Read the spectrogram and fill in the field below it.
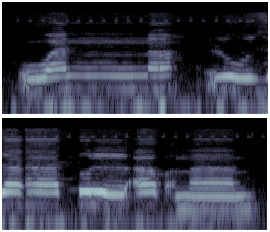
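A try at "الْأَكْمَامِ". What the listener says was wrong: Jangan akmam, ada hamasnya sedikit ya. Akmam, ada nafas keluar dari tenggorokan. Akmam.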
